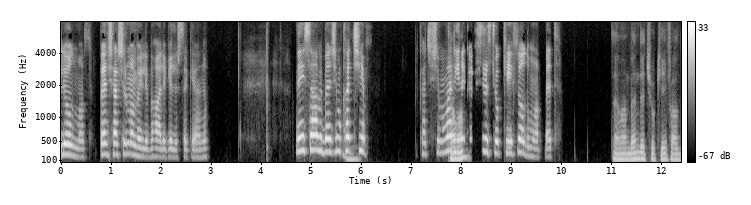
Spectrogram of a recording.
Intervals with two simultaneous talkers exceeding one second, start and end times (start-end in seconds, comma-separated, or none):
none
